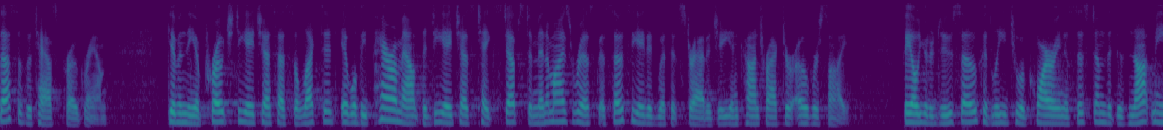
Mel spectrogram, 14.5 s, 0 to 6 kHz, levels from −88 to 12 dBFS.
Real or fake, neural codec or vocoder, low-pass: real; none; 5.4 kHz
